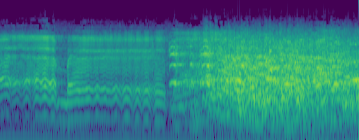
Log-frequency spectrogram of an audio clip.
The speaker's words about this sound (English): You're sure fond of that goat, aren't you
